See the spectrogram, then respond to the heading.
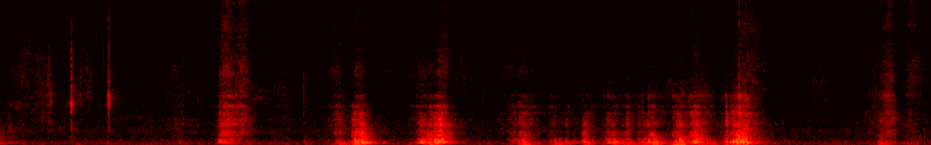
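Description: A wooden stylus scratches lines across the right side of a flat scratch-art card of black wax-coated paper while the other hand presses the sheet down. Short dry rasping strokes come in a quick irregular series, each a brief scrape with a soft midrange body and a faint bright edge, over a quiet background.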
